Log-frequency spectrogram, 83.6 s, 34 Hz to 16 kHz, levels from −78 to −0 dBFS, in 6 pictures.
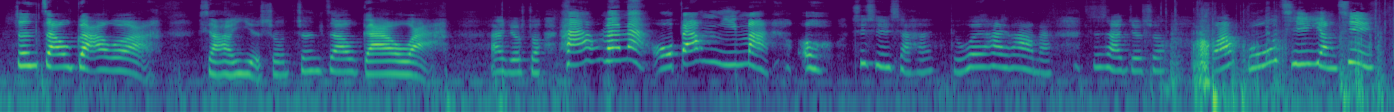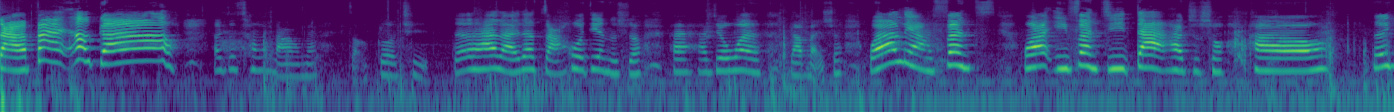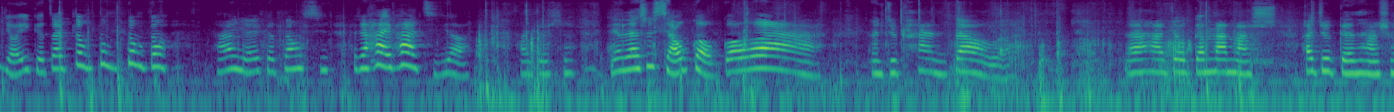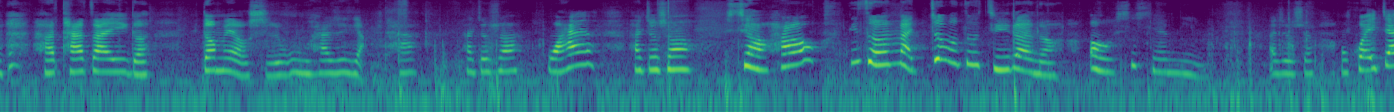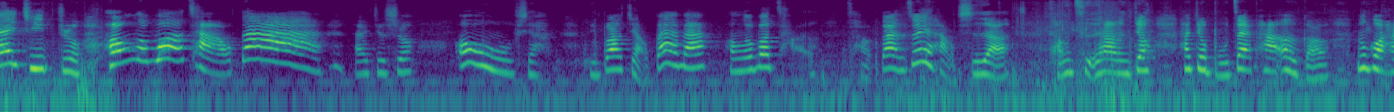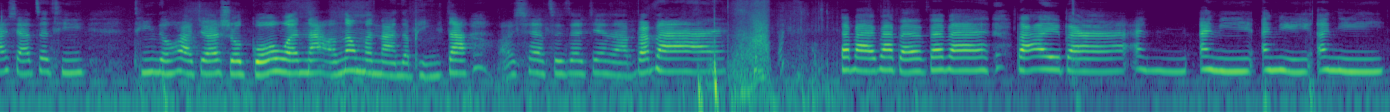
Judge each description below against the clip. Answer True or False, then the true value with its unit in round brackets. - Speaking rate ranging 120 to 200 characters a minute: True (195 characters per minute)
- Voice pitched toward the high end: True (325 Hz)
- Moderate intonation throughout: True (4.1 semitones)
